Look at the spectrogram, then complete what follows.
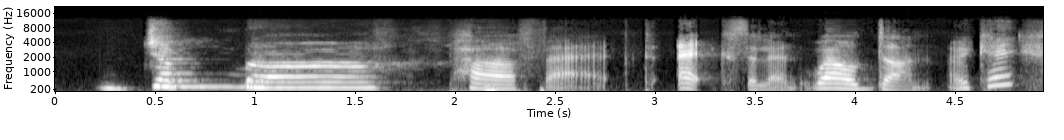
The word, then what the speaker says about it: جما: So join this to this with force. Jama.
